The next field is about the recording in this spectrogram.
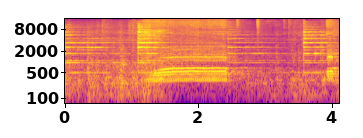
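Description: A train rumbles along the tracks, with two loud, steady horn blasts sounding over the rolling noise of the cars. No one speaks.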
